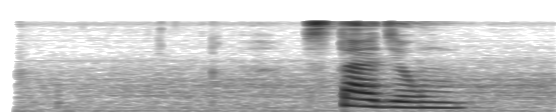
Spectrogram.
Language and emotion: Russian, neutral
